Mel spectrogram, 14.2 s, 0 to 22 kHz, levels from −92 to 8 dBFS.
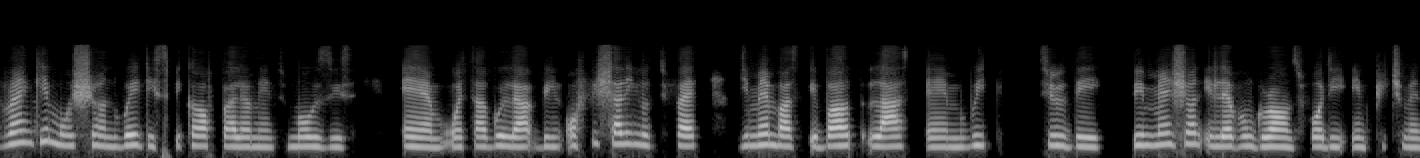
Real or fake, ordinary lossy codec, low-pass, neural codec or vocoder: fake; none; none; codec, 16 kHz, about 1 kbps, DyCAST, with the encoder's durations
